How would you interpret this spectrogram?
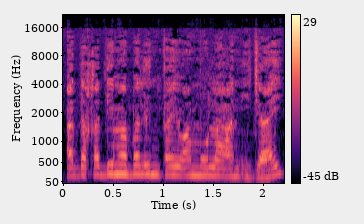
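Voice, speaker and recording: Casting: performer as hard-up, earnest pupil, Filipino radio drama, mellow and gently plaintive. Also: mid-range voice, brisk, close to an everyday voice. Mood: curious, hopeful. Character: earnest, hard-up schoolchild pleading with mother.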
